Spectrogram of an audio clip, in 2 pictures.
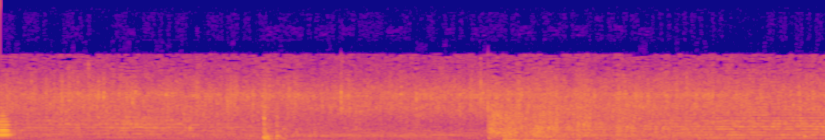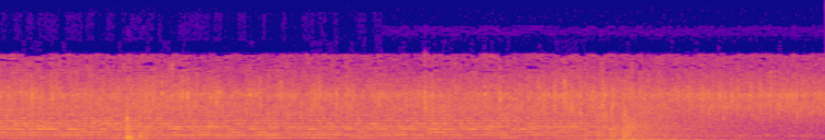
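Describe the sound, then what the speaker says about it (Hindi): Heavy rain pours steadily, with occasional sharp cracks and deep rolling rumbles of thunder. "बारिश बहुत ज़्यादा हो रही है"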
